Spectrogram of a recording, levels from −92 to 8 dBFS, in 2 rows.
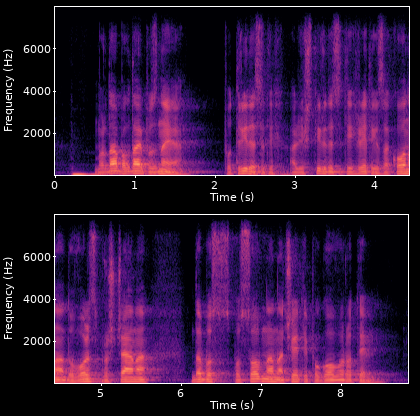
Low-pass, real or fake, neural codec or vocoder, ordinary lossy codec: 7.2 kHz; real; none; Opus, 32 kbps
